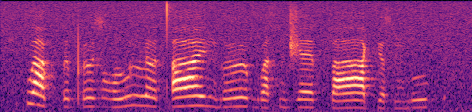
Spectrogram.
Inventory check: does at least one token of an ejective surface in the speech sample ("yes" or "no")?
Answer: yes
